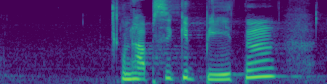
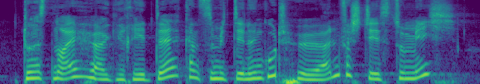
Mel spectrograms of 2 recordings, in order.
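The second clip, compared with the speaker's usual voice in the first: normal talking voice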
